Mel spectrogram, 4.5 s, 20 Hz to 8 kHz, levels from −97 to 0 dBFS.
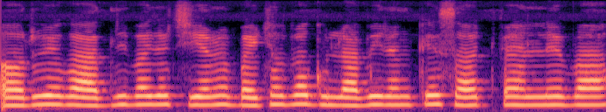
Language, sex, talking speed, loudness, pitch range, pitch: Bhojpuri, female, 185 wpm, -14 LUFS, 215-230 Hz, 220 Hz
